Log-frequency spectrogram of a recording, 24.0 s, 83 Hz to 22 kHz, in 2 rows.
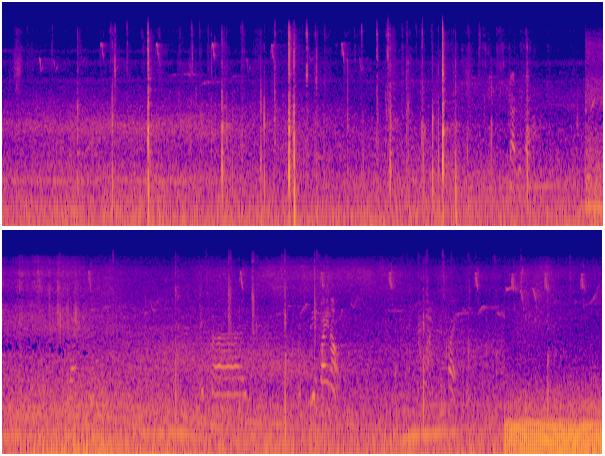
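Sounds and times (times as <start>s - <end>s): tennis ball bouncing on hard court: 1.5s - 3.2s, 3.8s - 6.2s, 6.8s - 10.6s, 15.0s - 15.7s, 16.4s - 18.6s
tennis ball struck by rackets: 5.2s - 6.2s, 17.6s - 18.6s.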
